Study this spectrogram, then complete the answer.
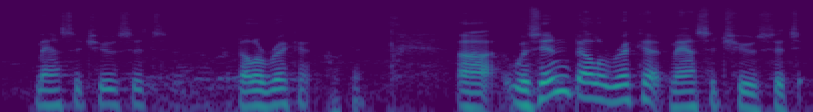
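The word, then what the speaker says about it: Billerica: this his grandfather richard was in is it pronounced bellarica massachusetts belarica okay was in belarica massachusetts at least as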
